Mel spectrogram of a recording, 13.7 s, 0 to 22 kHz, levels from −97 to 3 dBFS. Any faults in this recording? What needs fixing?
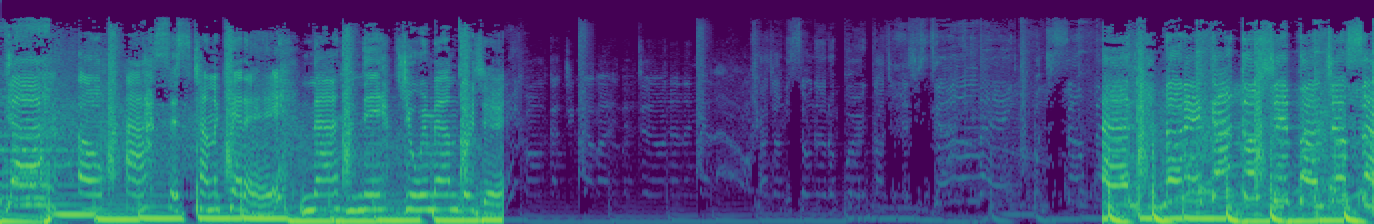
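From 5.02 to 11.02 s the level drops by about 32 dB and what remains sounds faint. This matches one channel inverted: with one side's polarity likely reversed, everything common to both channels cancels in a mono sum, leaving only their difference. To prevent it, check channel polarity at each stage and audition a mono fold-down before delivery.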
